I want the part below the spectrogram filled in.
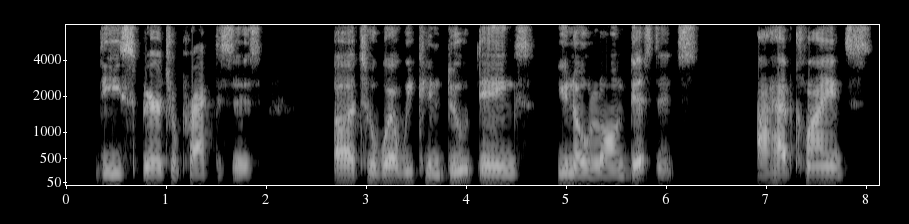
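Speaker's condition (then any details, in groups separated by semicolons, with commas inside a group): No condition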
